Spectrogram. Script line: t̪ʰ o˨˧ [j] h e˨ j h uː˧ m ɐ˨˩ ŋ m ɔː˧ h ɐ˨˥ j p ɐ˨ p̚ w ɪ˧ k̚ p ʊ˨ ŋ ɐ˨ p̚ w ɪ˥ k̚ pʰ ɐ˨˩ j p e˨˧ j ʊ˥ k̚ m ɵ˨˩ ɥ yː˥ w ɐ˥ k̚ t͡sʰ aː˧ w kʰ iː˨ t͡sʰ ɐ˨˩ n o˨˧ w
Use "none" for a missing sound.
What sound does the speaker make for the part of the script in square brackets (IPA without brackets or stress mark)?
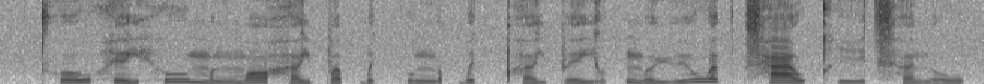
w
